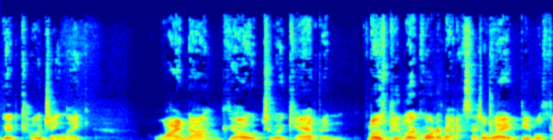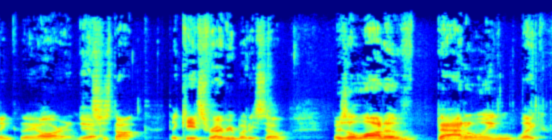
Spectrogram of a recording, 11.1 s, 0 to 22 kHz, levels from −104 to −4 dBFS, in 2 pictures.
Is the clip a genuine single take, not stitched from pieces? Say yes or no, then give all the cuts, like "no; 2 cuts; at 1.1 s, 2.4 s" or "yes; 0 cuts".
no; 2 cuts; at 3.6 s, 4.8 s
